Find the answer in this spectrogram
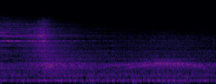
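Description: Dramatic background score: a sustained droning pad with a whooshing swell about a second in.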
